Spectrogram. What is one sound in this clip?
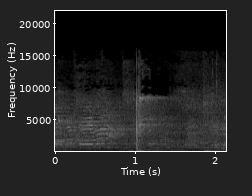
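A volleyball is served with a sharp smack.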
